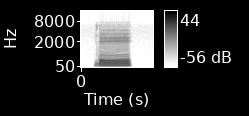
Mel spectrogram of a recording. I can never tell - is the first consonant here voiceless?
no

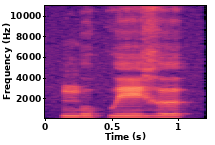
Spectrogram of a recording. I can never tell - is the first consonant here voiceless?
no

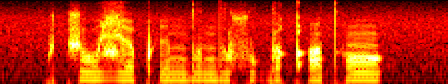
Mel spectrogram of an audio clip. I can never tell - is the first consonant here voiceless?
yes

